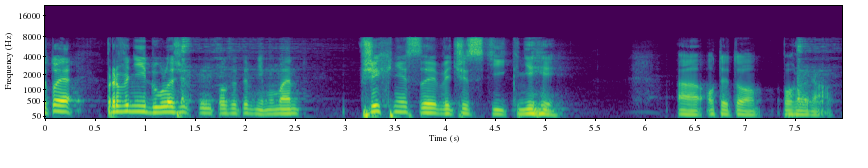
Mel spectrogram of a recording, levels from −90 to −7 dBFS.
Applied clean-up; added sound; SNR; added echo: neural mask model RNNoise.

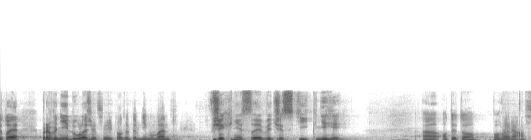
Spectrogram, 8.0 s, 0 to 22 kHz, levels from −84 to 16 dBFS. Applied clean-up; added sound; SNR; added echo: neural separator model SepFormer DNS4.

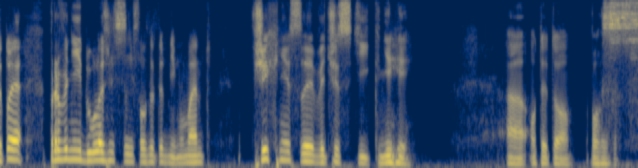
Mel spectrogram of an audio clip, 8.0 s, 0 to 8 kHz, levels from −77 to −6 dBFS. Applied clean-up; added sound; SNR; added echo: neural diffusion model UNIVERSE++.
